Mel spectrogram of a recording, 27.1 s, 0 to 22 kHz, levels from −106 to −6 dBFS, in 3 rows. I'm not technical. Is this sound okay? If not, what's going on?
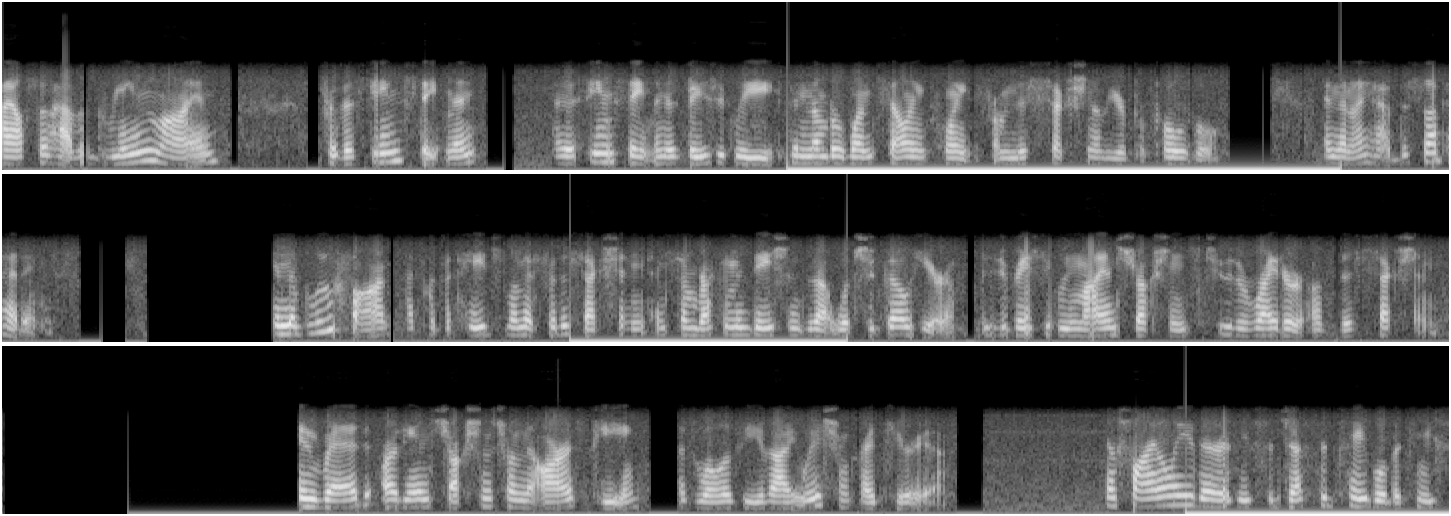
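No. There is a DC step three times: at 4.90 to 8.36 seconds, 12.59 to 14.31 seconds, and from 25.47 seconds to the end. The signal's resting level suddenly shifts, causing a low thump each time.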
